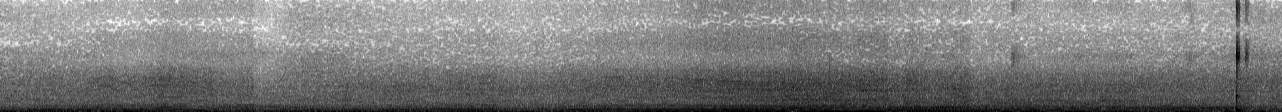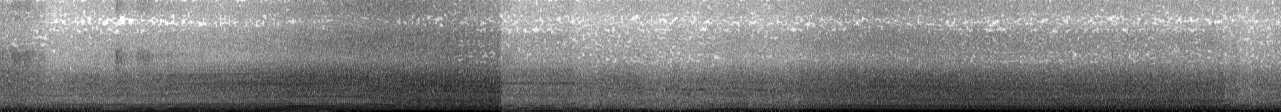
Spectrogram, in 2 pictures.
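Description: A Mazda race car engine in a racing video game at Oulton Park Island Circuit drones continuously, with the pitch rising and falling through gear changes. One sharp click cuts in partway through.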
